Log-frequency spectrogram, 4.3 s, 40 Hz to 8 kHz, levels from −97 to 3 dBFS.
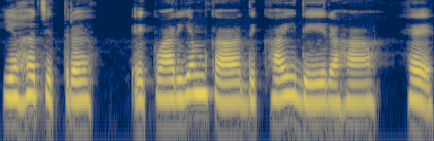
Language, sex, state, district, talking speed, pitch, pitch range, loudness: Hindi, female, Madhya Pradesh, Dhar, 110 wpm, 190 Hz, 175-210 Hz, -16 LUFS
